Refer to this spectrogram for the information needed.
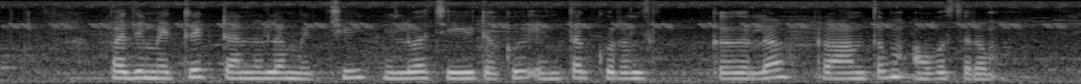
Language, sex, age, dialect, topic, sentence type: Telugu, female, 25-30, Central/Coastal, agriculture, question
